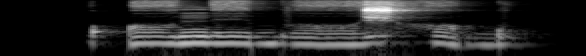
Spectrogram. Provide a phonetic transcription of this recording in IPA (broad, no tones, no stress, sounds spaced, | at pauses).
ʔ ɔ̤ n e̤ bʱ ɔ̤ ʒ h ɔ̤ b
